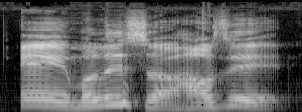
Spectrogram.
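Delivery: high, loud, slack-jawed Hawaiian pidgin; Moke pidgin greeting. Shown as a demonstration. Greeting a coworker back home, high loud Moke pidgin. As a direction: throw it out jazzy and lackadaisical in Moke pidgin. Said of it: "we were regular Moke people back there".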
